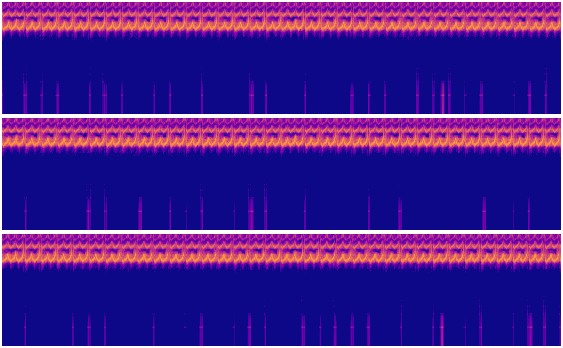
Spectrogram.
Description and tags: Personal Alarm
A mono recording of an attack alarm issued to bank staff, it is designed to be worn around the neck and triggered by pressing a button. Played loud it actually hurts the ears.
alarm, high-frequency, loop, mono, siren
